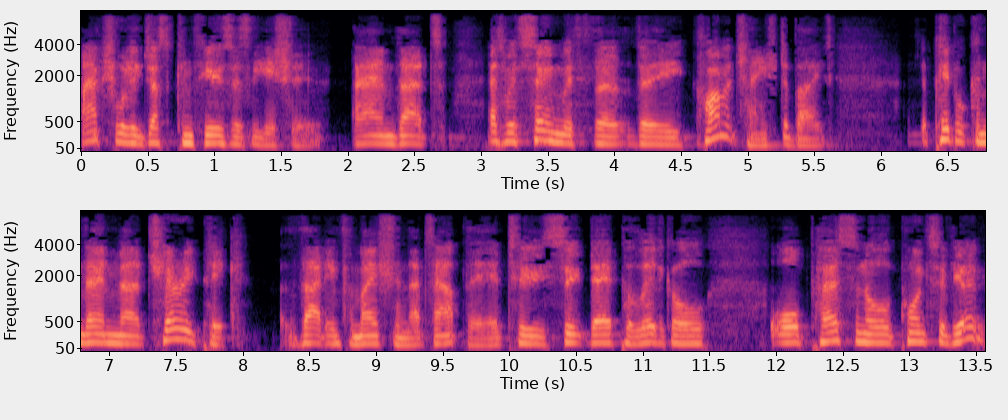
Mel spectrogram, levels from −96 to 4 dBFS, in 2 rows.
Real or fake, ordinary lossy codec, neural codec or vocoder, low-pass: fake; MP3, 32 kbps; codec, 32 kHz, 1.9 kbps, SNAC; 7.2 kHz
